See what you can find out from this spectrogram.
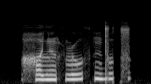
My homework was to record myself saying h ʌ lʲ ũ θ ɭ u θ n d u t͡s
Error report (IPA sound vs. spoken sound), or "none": none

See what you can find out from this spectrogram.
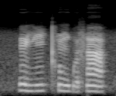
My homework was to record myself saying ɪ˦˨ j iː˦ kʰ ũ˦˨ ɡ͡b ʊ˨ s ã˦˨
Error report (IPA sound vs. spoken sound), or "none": ũ˦˨ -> ũ˦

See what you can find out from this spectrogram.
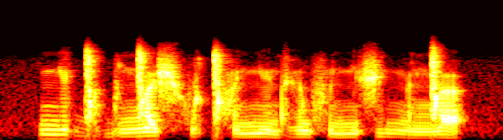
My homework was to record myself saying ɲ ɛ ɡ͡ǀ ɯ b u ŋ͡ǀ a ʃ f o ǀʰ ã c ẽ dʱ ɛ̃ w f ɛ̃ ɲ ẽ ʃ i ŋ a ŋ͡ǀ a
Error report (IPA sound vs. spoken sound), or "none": c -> ɲ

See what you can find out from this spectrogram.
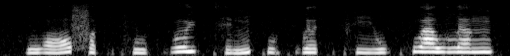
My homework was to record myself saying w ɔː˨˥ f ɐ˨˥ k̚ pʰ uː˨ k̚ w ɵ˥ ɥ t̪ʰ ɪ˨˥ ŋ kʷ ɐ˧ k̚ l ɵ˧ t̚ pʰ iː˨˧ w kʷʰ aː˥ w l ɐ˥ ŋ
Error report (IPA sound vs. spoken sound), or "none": none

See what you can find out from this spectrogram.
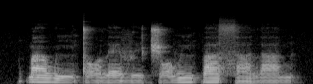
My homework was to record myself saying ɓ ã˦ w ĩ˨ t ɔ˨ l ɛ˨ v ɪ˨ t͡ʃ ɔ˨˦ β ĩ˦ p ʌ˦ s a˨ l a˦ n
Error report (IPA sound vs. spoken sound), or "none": ʌ˦ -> a˦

